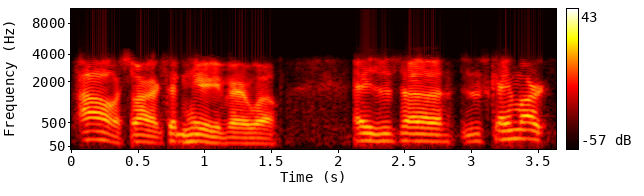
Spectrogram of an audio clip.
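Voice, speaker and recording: A man playing a folksy, easygoing, bewildered dad, rambling deadpan on a prank phone call. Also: medium pitch, fairly quick, no echo, lightly acted. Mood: polite, matter-of-fact. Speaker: prank caller. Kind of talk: casual phone prank, improvised. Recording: muffled narrow phone line.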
